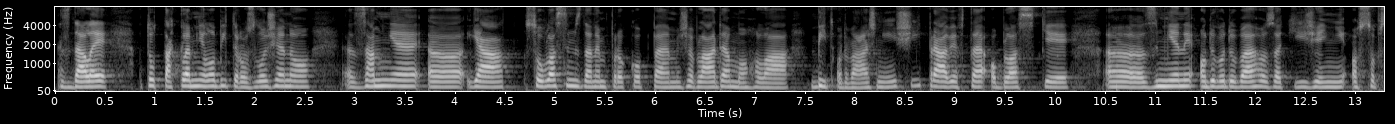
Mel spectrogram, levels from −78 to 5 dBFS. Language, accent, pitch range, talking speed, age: Czech, native, 175-195 Hz, 115 wpm, 40-59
